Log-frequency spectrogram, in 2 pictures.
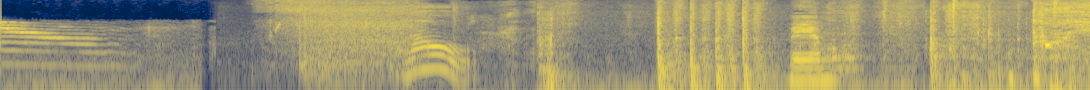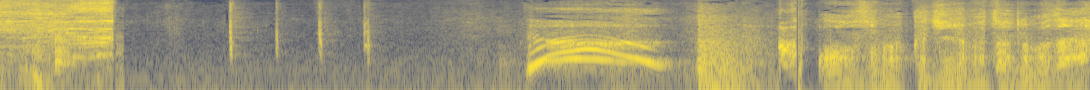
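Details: Domestic cat giving two clear, arching meows, one near the start and one later, each rising then falling. Between them come speech, thumps and household clatter.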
